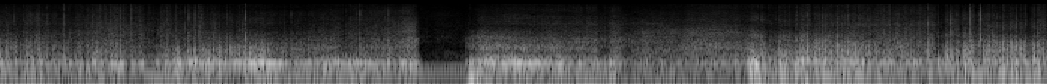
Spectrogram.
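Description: Fingertips of both hands scratch and rub a black foam windscreen covering a silver microphone head. This produces a dense, low, rumbling crackle that resembles wind noise, with a brief near-silent gap around the middle and a sharper thump near the end.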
